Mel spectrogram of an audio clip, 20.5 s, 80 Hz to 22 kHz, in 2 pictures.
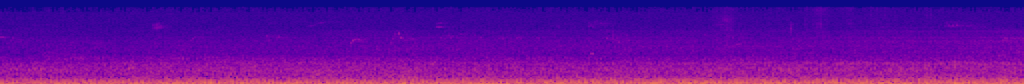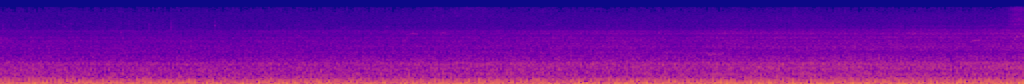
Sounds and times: boat is passing by on the Seine river 0.0 - 20.4

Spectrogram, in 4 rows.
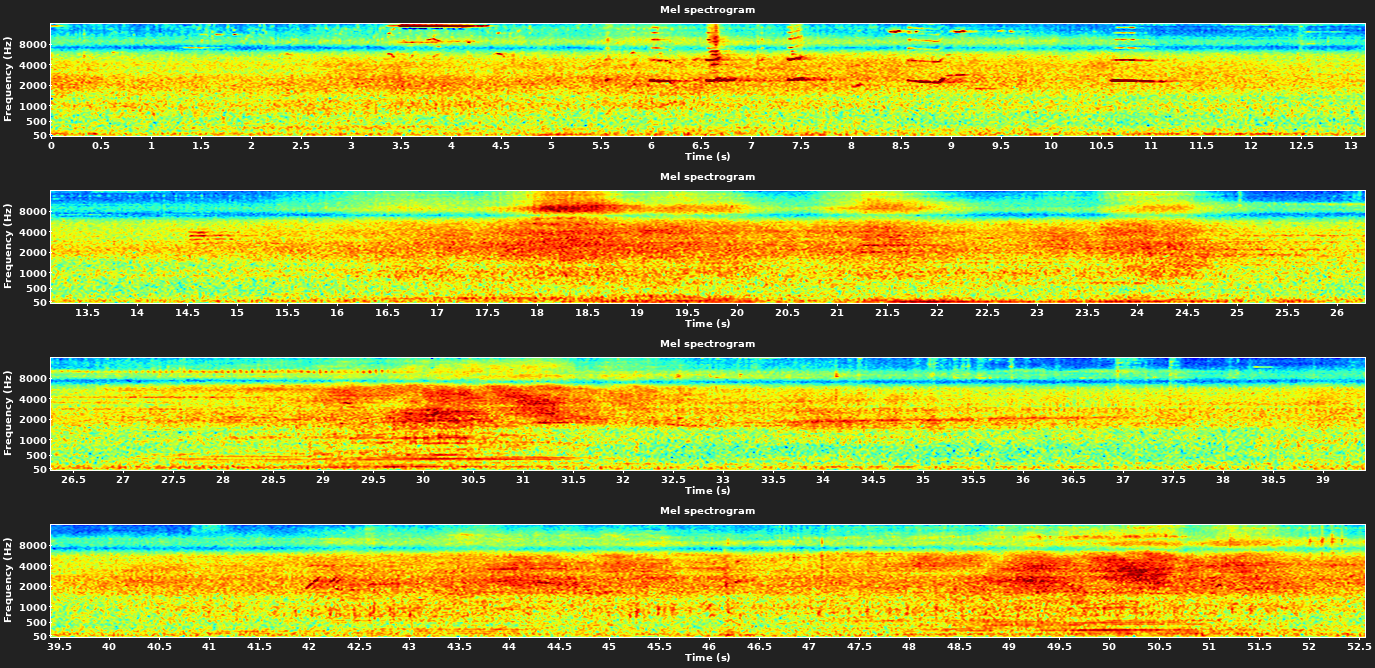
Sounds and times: cars 0.0 - 52.5
motorcycles 26.6 - 52.5

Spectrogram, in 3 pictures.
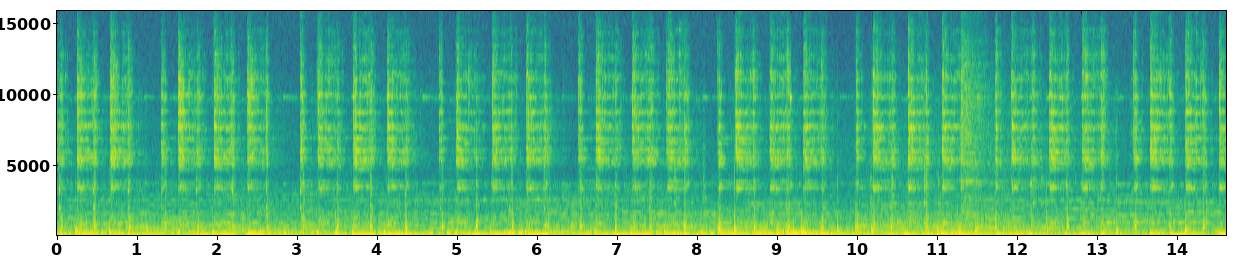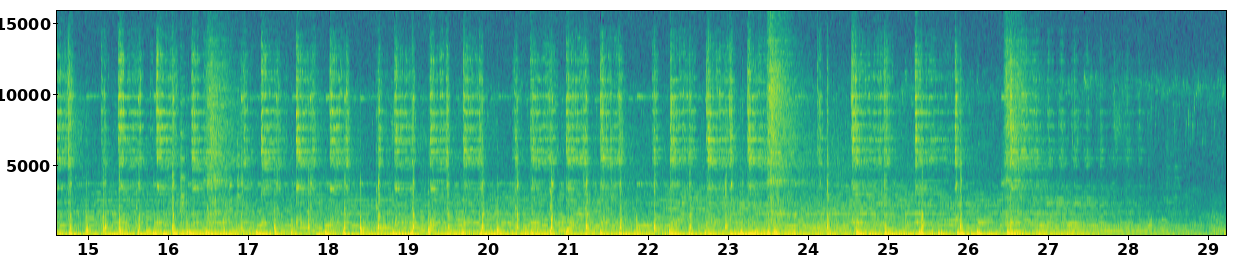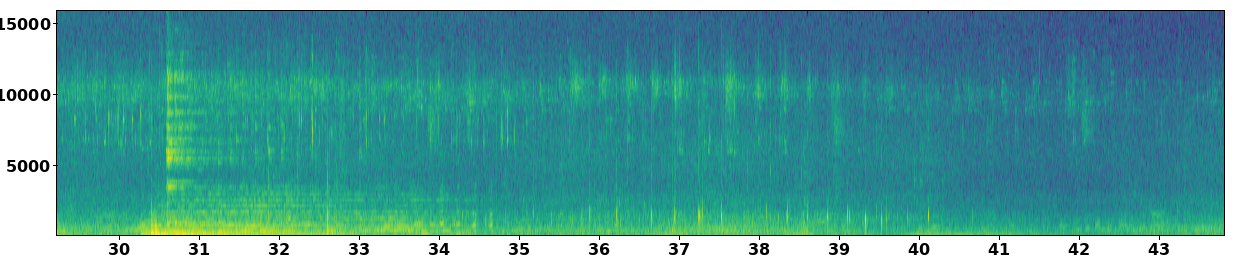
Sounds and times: live band 0.0 - 34.6

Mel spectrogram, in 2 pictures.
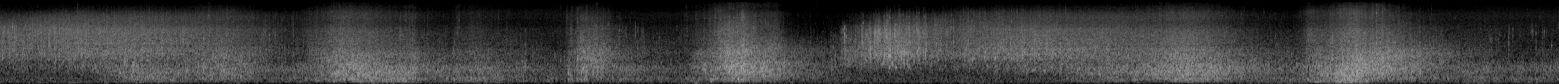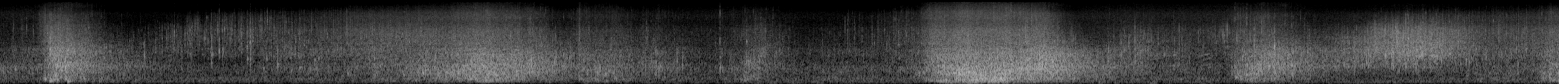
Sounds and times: waves fizzing and then trickling through the pebbles 0.0 - 31.1

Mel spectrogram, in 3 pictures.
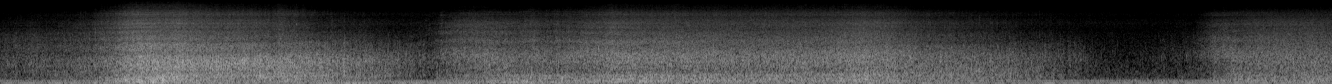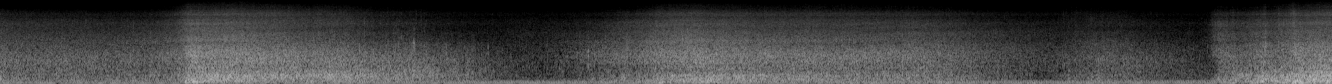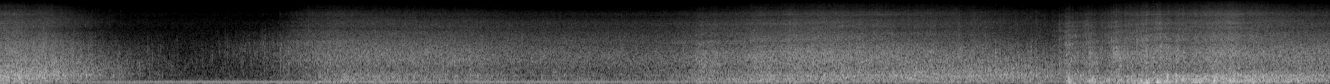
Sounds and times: waves 0.0 - 39.9

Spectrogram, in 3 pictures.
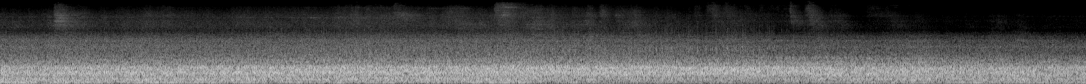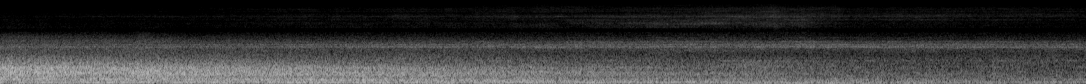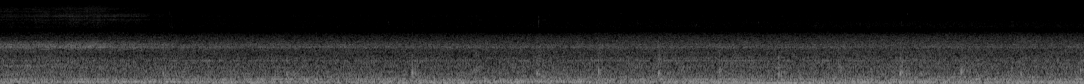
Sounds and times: subway 0.0 - 32.5

